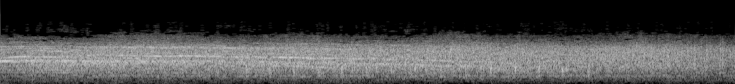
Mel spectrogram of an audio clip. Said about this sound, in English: Well, thank you for that rip, snort, and round of applause, pretenders.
